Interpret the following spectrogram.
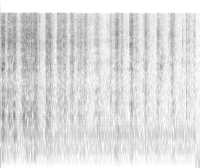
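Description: Crunchy Kooshy sourdough croutons being chewed: a rapid run of dry crackles and crunches, loudest at first and thinning out toward the end.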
